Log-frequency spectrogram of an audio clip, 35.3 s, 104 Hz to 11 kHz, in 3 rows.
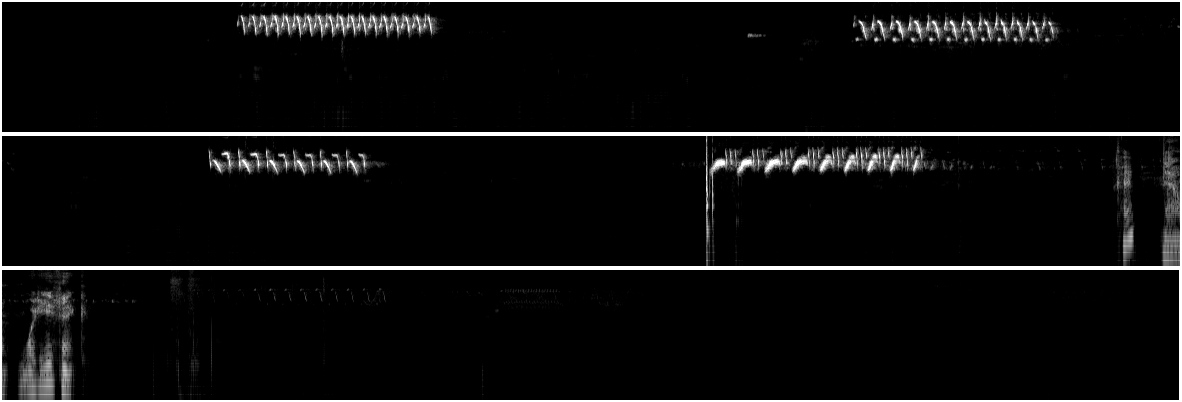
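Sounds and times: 
high rapid trilling birdsong: 0:02.4 - 0:04.4, 0:08.5 - 0:10.6, 0:13.8 - 0:15.5, 0:18.6 - 0:25.0
speech: 0:23.0 - 0:24.4.

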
